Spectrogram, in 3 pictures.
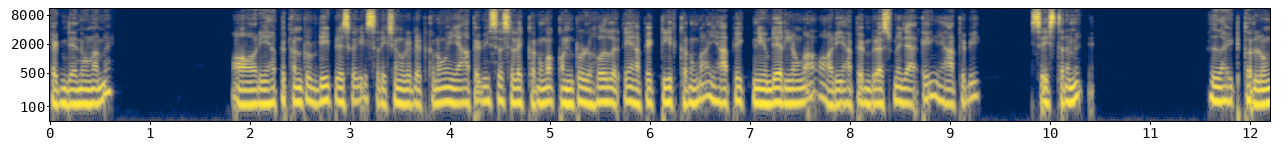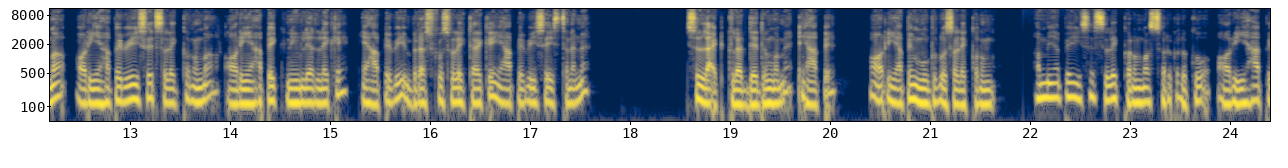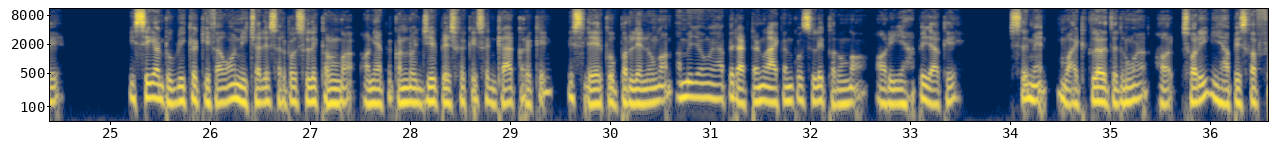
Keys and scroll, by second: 3.2 ctrl+d, 28.2 ctrl+j.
